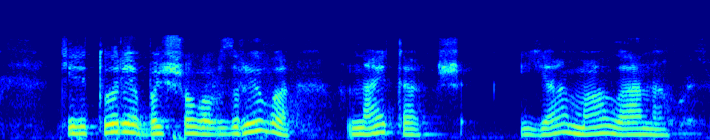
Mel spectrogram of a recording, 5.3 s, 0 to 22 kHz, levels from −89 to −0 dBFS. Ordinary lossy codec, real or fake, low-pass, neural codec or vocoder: Opus, 16 kbps; fake; 7.2 kHz; vocoder, 44.1 kHz, 128 mel bands every 512 samples, BigVGAN v2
